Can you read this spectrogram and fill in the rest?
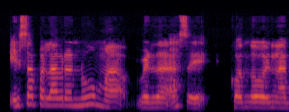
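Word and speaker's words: pneuma: otra palabra la palabra numan o neuma se escribe neuma pero se pronuncia Numa dice esta palabra principal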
